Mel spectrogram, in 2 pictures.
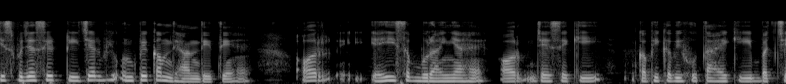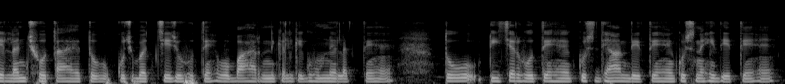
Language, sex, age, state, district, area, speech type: Hindi, male, 18-30, Uttar Pradesh, Prayagraj, rural, spontaneous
